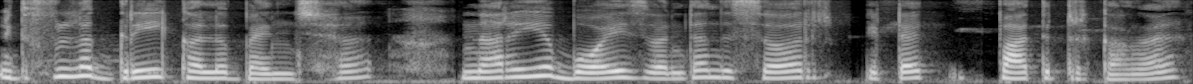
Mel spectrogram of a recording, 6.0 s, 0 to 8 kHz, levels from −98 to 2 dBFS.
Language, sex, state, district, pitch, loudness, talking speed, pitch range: Tamil, female, Tamil Nadu, Nilgiris, 225 Hz, -18 LUFS, 120 wpm, 210-245 Hz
